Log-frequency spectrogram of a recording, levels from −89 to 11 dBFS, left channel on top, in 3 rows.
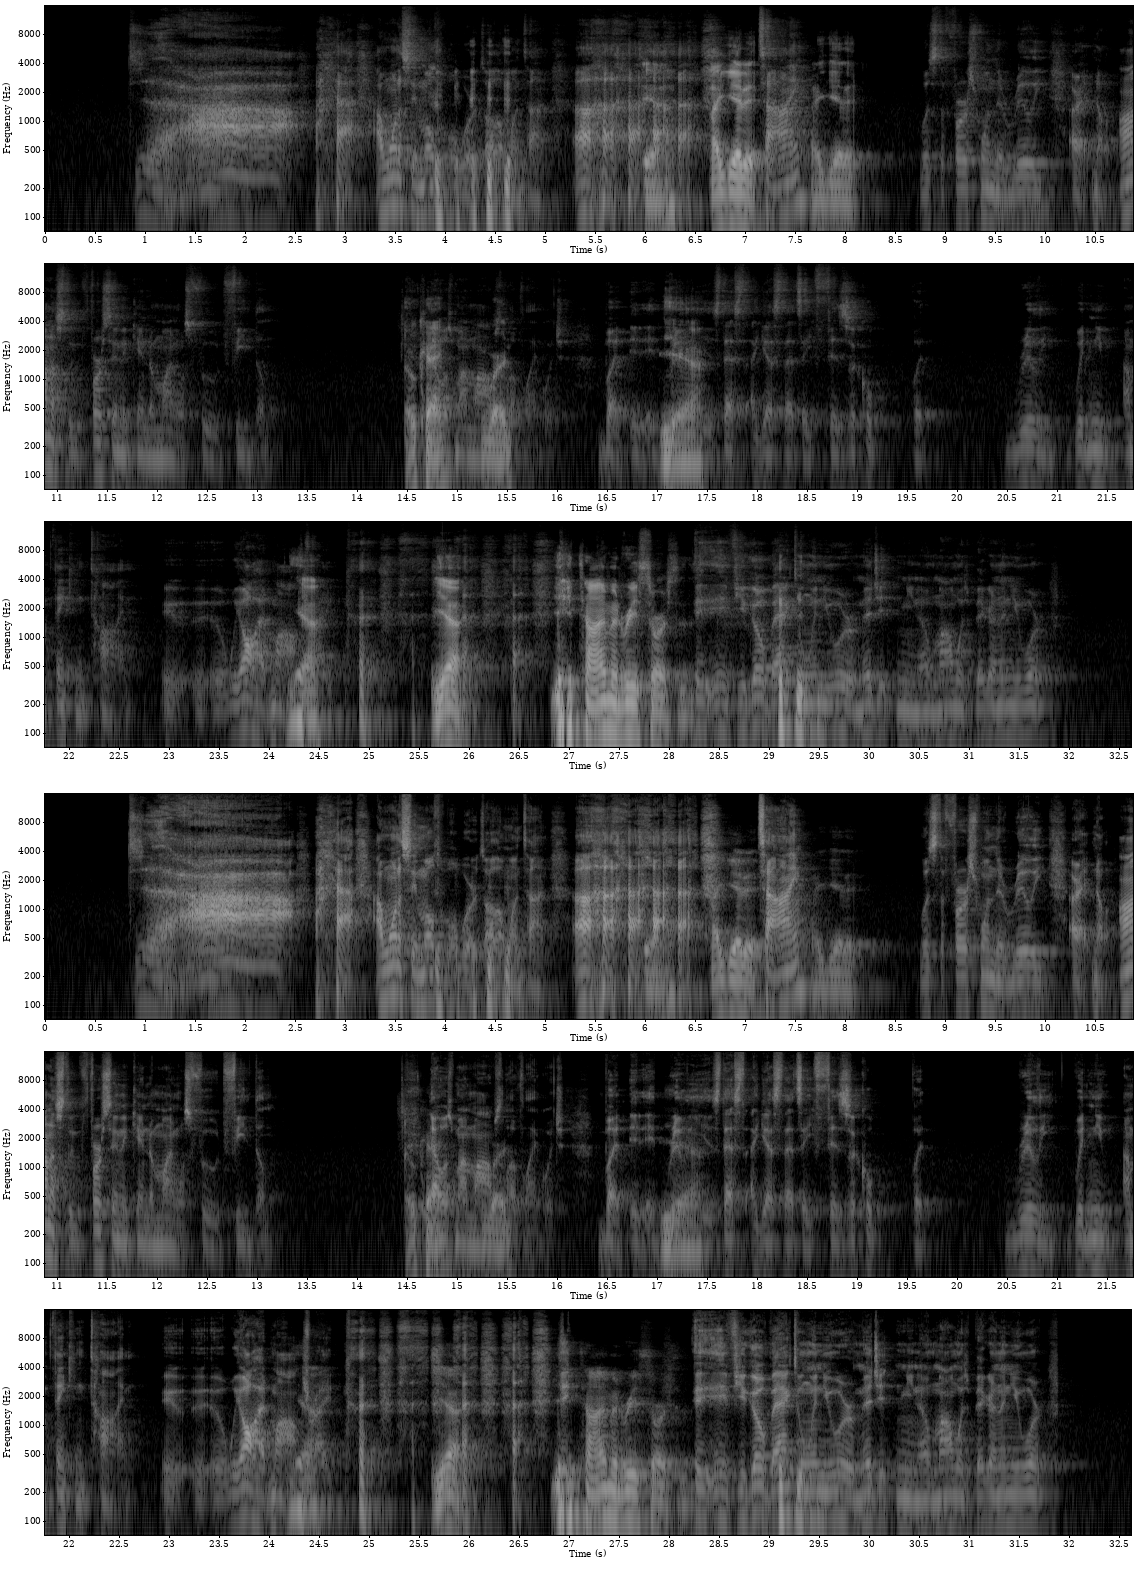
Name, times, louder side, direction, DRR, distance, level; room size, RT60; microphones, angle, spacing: voice 1, 0.8-6.8 7.1-7.6 8.8-13.1 14.4-19.2 19.6-19.7 20.5-22.6 22.9-27.0 28.2-31.9, right 7 dB, 40° right, 13 dB, 0.7 m, -39 dB
voice 2, 6.6-7.1 7.7-8.1 14.5-14.9 15.3-15.5 17.0-17.5 24.2-24.5 25.6-25.9 26.8-28.3 29.3-29.4, left 7 dB, 80° left, 19 dB, 0.5 m, -34 dB
15.0 x 10.5 x 4.8 m, 1.0 s
head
